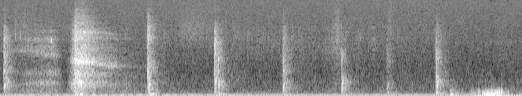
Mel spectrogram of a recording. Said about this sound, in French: Il monte, essoufflé.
